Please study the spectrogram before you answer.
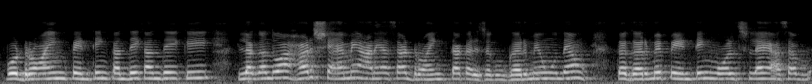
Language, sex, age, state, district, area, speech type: Sindhi, female, 30-45, Maharashtra, Mumbai Suburban, urban, spontaneous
